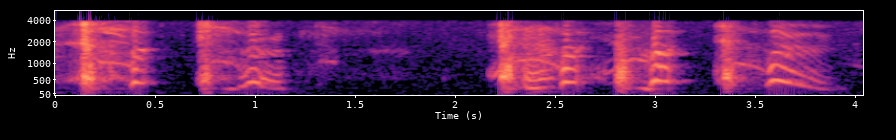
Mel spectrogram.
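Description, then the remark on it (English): A woman being prayed over for deliverance coughs five times: two harsh, voiced coughs, a brief pause, then three more in quick succession. They are fairly loud, with a raspy, throaty edge and no talking. “Cough again, sister.”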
